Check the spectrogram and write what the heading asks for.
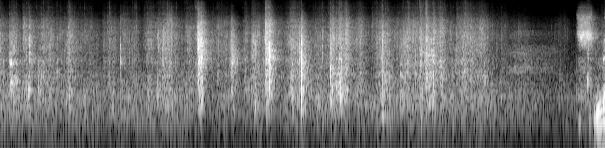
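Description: Plastic bubble wrap crinkling and crackling in irregular bursts as it is handled and unwrapped by hand. It goes quieter shortly before the end.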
